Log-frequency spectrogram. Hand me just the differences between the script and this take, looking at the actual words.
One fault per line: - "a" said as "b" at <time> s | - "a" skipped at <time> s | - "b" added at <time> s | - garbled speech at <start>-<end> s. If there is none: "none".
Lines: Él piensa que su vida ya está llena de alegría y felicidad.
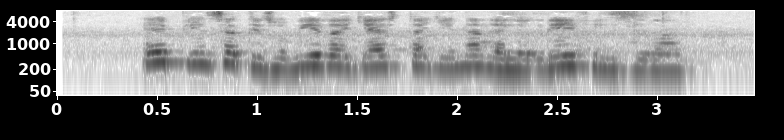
none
